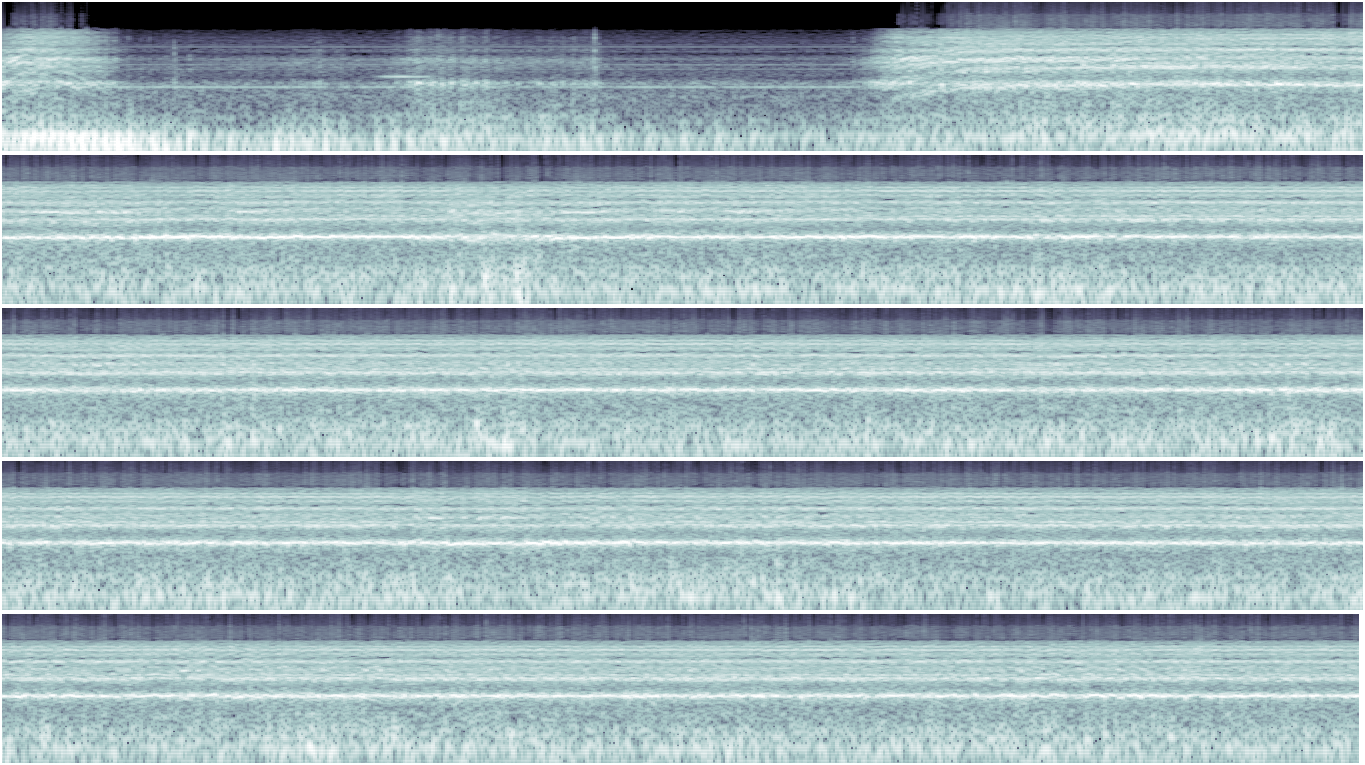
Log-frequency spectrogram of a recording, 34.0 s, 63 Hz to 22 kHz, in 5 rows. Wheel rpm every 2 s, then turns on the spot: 10, 20, 160, 220, 220, 230, 230, 230, 230, 230, 230, 230, 230, 230, 230, 240, 230.
0-4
